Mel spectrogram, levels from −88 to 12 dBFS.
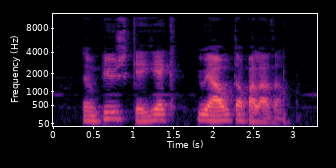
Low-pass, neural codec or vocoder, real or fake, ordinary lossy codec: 10.8 kHz; none; real; AAC, 48 kbps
